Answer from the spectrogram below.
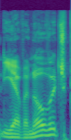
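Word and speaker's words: Yovanovitch: ambassador to Ukraine, Marie Yavankovych, I think I mispronounced that, Yavanovich, pardon me, says she was devastated when she learned that President Donald Trump wanted to remove her from her post.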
